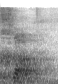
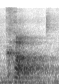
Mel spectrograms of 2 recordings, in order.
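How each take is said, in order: First: It starts with a breathy ch sound. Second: It starts with a hard k sound. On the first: The letter has no dagesh. "K H" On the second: The letter has the dagesh. "K sound"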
